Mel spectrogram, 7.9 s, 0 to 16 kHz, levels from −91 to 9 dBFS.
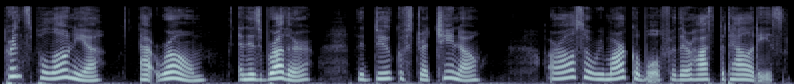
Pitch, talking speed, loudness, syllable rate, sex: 230 Hz, 130 wpm, -20 LUFS, 5.2 syllables/s, female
